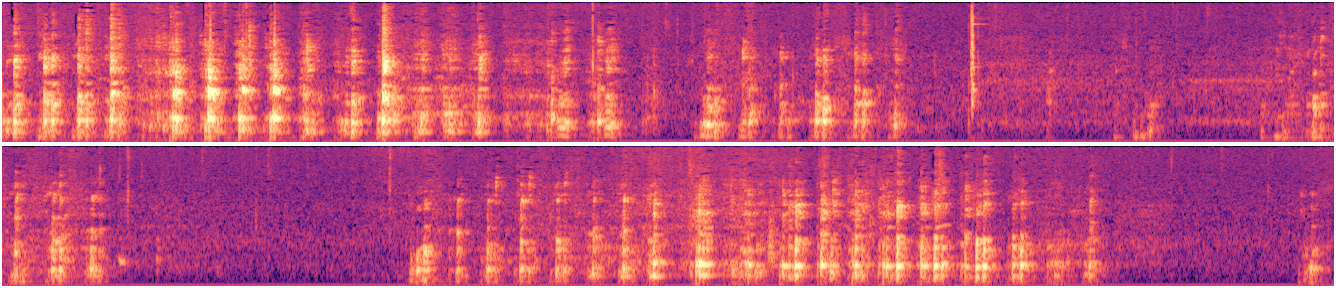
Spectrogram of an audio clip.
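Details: Old pig grunting in quick bursts of short, harmonic grunts, about three per second. A first burst runs for roughly four seconds, then a few scattered grunts and a near-silent stretch, then a second long burst of rapid grunting.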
